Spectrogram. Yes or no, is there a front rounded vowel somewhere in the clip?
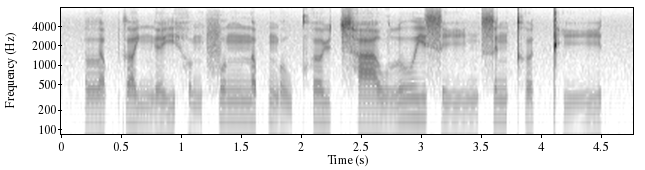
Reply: no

